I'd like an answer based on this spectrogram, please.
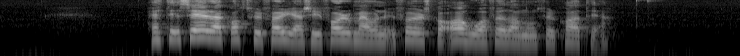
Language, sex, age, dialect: Faroese, female, 36-60, Suðurstreymoy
